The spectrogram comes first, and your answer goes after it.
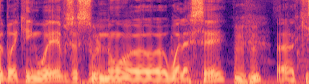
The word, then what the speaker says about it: Wallasey: Waves, sous le nom Walassé, qui s'écrit avec EY, qui a une astuce de prononciation qui est plutôt liée à l'accent local de Liverpool. C'est ça, ouais. C'est un mélange, c'est Walassé, comme ça, donc on sait jamais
